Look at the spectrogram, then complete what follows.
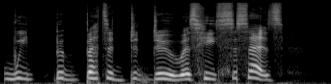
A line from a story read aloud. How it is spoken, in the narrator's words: Ben stammered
